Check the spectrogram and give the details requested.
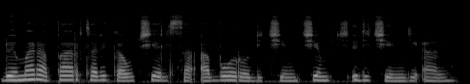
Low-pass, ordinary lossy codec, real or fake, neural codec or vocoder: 10.8 kHz; none; real; none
